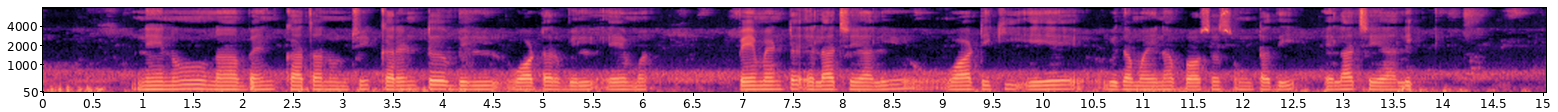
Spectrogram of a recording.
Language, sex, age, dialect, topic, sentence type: Telugu, male, 60-100, Telangana, banking, question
